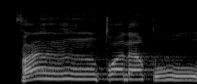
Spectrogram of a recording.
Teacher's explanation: نون ساکن کے بعد حروف اخفاء کے 15 حرفوں میں سے طا آ رہی ہے، اس کو ناک میں آواز کو چھپا کر پڑھیں گے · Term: اخفاء حقیقی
